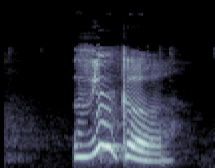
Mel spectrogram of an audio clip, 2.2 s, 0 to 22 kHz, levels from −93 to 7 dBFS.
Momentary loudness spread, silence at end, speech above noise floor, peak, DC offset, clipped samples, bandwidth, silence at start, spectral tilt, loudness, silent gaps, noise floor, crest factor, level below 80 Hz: 14 LU; 0.45 s; 53 dB; -2 dBFS; under 0.1%; under 0.1%; 7.4 kHz; 0.75 s; -4 dB/octave; -14 LUFS; none; -67 dBFS; 16 dB; -70 dBFS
